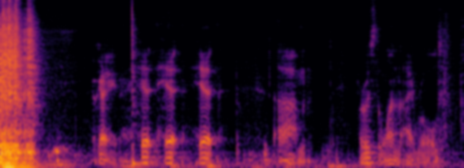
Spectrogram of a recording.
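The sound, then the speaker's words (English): A brief, loud clatter of dice tumbling across a hard table opens the moment, then a man starts talking as the rattling dies away. “I feel like I rolled five dice.”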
